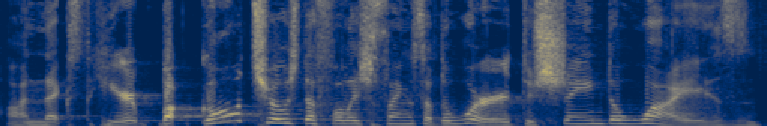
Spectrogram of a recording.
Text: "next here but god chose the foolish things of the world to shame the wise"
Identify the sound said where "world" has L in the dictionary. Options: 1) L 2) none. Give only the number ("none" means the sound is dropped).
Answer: 2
